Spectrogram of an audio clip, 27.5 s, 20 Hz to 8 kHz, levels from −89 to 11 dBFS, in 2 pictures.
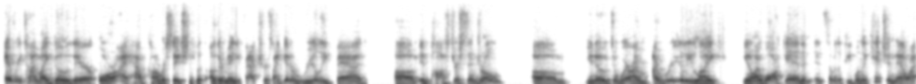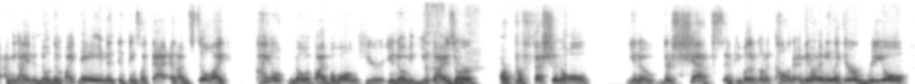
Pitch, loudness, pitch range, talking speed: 145 Hz, -22 LUFS, 130-175 Hz, 215 wpm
